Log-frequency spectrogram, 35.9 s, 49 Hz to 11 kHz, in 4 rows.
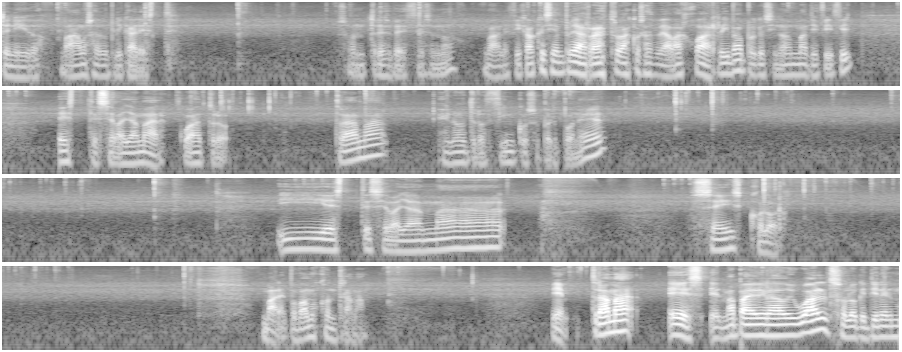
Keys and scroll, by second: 1.4 super+j, 2.3 super+j, 2.8 super+Tab, 3.4 super+Tab, 4.2 super+j, 10.6-12.2 typing, 12.6 Return, 12.8 super+Tab, 13.7 super+Tab, 15.6-19.2 typing, 19.5 Return, 21.5 super+Tab, 22.9 super+Tab, 25.5-28.4 typing, 28.8 Return.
